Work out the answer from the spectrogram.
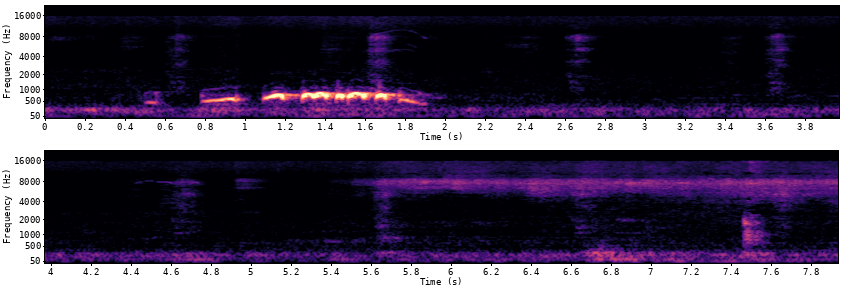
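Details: A laughing dove that came in the morning to wake the household gives a brief, low, bubbling run of quick cooing notes lasting about a second. Quiet follows, with faint background hiss.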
